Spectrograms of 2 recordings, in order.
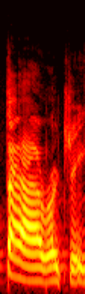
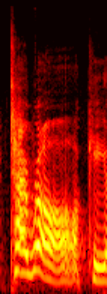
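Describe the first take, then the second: First: Attempted Italian. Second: Loud Italian tarocchi, hard k; attempted Italian. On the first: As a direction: say "tarocchi" as "TA-ro-jee" in a hammed-up Italian accent. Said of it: "figure out what they call". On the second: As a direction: say "tarocchi" in a big, hammed-up Italian accent with a k sound. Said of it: "in I-, Italian". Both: Shown as a demonstration.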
